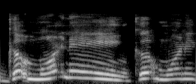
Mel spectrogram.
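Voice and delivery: loud, slow, stretched greeting; loud fast street hustling. Real, not acted. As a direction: belt the greeting out long. Greeting viewers loudly, drawn out.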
